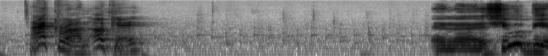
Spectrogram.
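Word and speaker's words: Acheron: How do you pronounce her name? Akron. Akron.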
